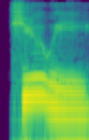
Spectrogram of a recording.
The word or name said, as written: Huey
